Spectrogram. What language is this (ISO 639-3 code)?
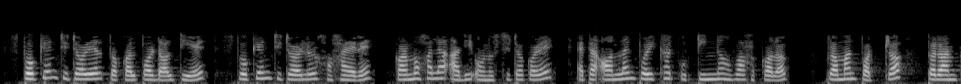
asm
